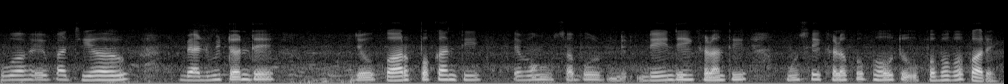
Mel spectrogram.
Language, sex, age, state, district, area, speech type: Odia, female, 45-60, Odisha, Cuttack, urban, spontaneous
